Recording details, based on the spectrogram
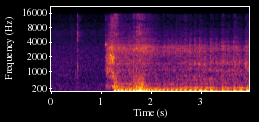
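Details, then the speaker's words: Motorcycle in a workshop starting and idling lumpy with an uneven dragging clatter each turn; traced to the camshaft, though starter clutch (bendix) bearing or rollers can cause similar noise. "listo mis amigos quería compartirles ese extraño ruido que ustedes escucharon a la introducción del vídeo es procedente del árbol de levas a veces también Suele suceder que procede de lo que es el rodamiento o los los rodillos de lo que es el bendix"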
